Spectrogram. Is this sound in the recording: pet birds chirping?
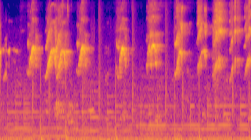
yes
